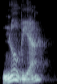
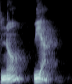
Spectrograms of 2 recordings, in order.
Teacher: Likewise, novia, girlfriend or bride, 2 syllables, no-via. I and a combine into a single sound. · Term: diptongo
